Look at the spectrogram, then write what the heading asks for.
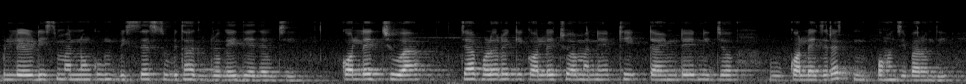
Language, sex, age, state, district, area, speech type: Odia, female, 30-45, Odisha, Khordha, rural, spontaneous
